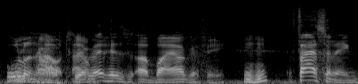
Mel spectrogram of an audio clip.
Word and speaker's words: Uhlenhaut: Uhlenhaut. Uhlenhaut.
